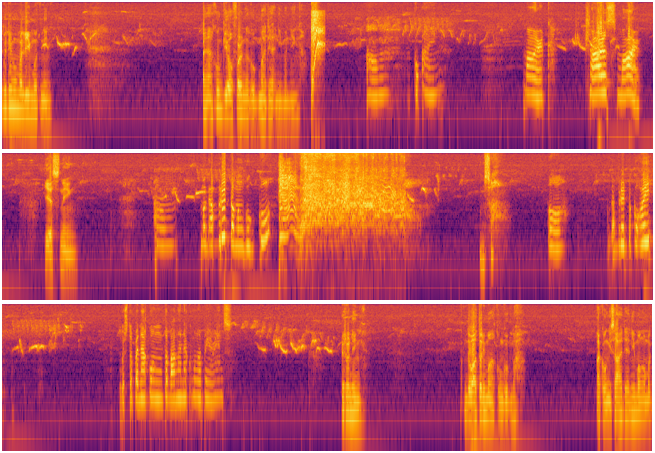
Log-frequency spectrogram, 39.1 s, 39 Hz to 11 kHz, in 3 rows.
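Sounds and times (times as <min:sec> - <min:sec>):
faint bird chirps: 0:00.0 - 0:39.0
low steady hum: 0:00.0 - 0:39.0.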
